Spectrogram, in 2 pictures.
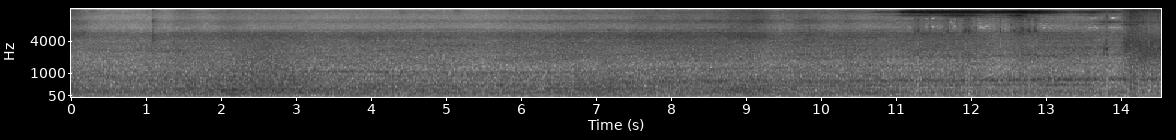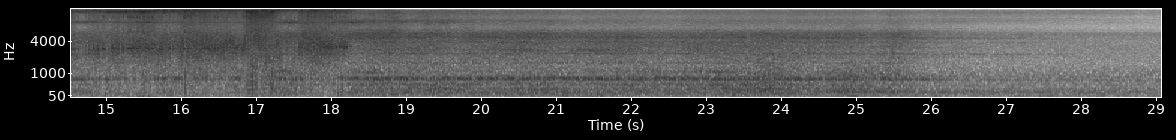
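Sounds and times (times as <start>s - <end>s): train cars rolling: 10.6s - 18.6s
traction motor whine: 10.8s - 18.4s
rush with high hiss: 10.8s - 18.5s.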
